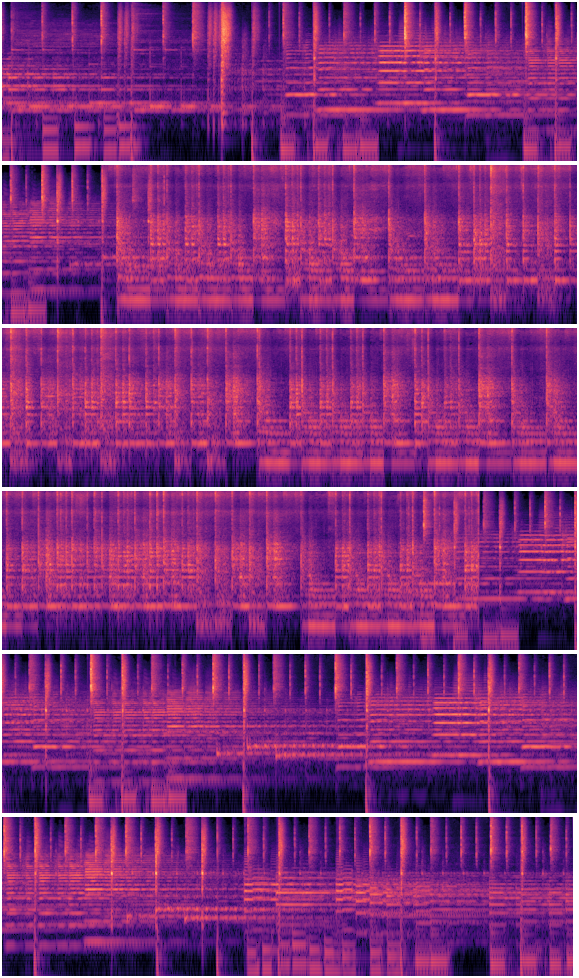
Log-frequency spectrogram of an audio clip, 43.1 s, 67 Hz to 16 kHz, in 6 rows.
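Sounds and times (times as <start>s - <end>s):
held low notes: 0.0s - 13.0s, 25.3s - 28.1s, 29.3s - 32.2s, 35.0s - 43.0s
fast percussion: 1.5s - 32.4s, 33.0s - 43.0s.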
